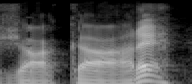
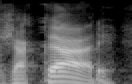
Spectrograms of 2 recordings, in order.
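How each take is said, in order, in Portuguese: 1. A tônica está na última sílaba. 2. A tônica está na segunda sílaba. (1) "Do A pro E" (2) "a tônica natural é jacá... Se eu não acentuar, eu tenho que falar"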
